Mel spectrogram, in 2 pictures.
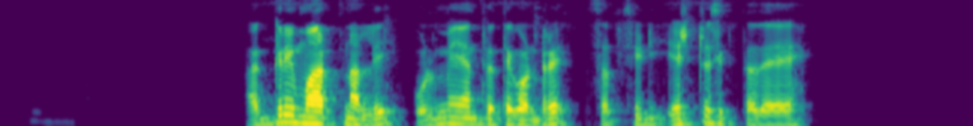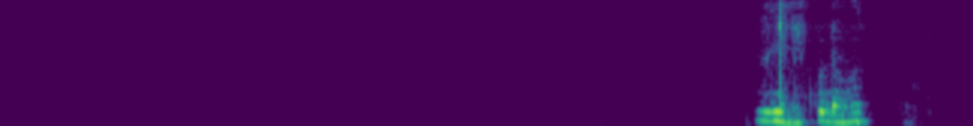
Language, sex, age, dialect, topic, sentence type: Kannada, male, 36-40, Coastal/Dakshin, agriculture, question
